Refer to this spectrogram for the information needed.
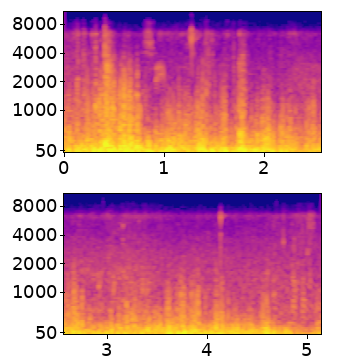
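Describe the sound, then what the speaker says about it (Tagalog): Strong wind buffets the microphone in loud, rumbling gusts on the water off Casiguran, Aurora, after a typhoon, with water sloshing faintly beneath and no voices. "Lakas ng hangin."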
